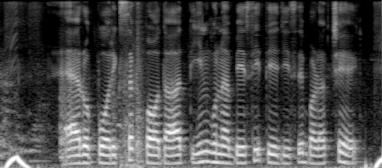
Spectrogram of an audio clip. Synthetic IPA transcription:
ɛːɾoːpoːɾɪksəkpɔːd̪aːt̪iːnɡʊnabeːsit̪eːd͡ʒisebɐɽ̤ək̚t͡ʃʰeː

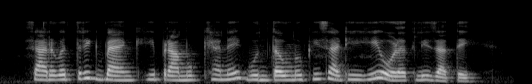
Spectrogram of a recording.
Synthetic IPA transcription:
saɾʋət̪ɾik̚bɛ̃ŋkɦiːpɾamukʰjaneɡunt̪əʋɳukiːsaʈʰiːɦiːoɭəkʰliːd͡zat̪e

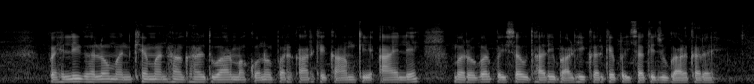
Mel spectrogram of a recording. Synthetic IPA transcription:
pəɦliɡʱəlõmənkʰjəmənɦəɡʱəɾd̪ʊwaːɾmãkoːnopɾəkaːɾkekaːmkeʔaːelebəɾoːbəɾpəɪsaʊd̪ʱaːɾibaːɽ̤ikəɾkepəɪsaked͡ʒʊɡaːɽkəɾɛ

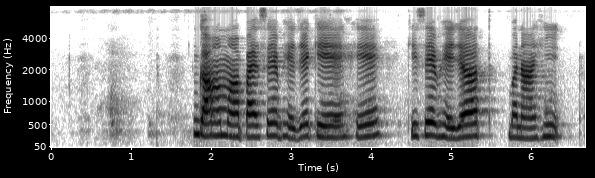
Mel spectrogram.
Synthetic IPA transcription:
ɡaːmapɛːsebʱeːd͡ʒekeɦe | kɪsebʱeːd͡ʒət̪ | bənaːɦĩ

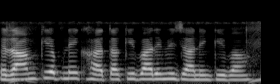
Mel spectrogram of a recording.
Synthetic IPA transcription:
ɾaːmkiɐpnekʰaːt̪akebaːɾemẽd͡ʒaːnẽkebaː

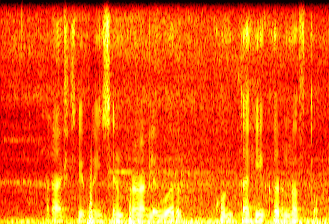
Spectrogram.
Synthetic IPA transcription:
ɾaʂʈɾiːjəpẽnɕənpɾəɽ̃aliʋəɾkoɳt̪aɦikəɾunəst̪o

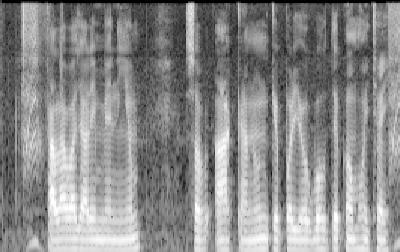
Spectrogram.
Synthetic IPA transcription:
kalaβad͡ʒaɾimenijəm | səbʱakanunkepɾjoɡbəɦut̪ekəmɦojt͡ʃʰə

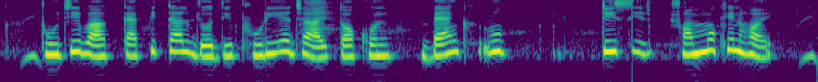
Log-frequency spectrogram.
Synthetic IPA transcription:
bʱud͡ʑibakɛpiʈald͡ʑod̪ifʰuɽijed͡ʑaet̪ɔkʰon | bɛŋkɾup̚ | ʈisiɾʃɔmːokʰinɦɔe

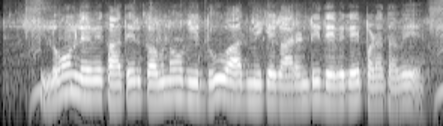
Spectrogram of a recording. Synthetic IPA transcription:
loːnleːʋekʰaːt̪ɪɾkəʋnõbʱid̪uːaːd̪mikeɡaːɾəɳʈid̪eːʋeɡepəɽət̪ɦəʋeː

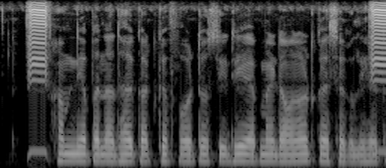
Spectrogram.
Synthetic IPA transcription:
hɐmniəpənɐd̪ʱaɾkɐɾʈkefoːʈosid̪ʱiɛːpmẽɖaːʊnloːɖkɐsɐkliɦɛ

